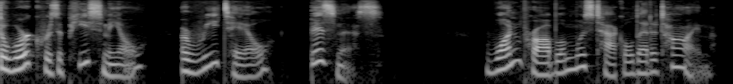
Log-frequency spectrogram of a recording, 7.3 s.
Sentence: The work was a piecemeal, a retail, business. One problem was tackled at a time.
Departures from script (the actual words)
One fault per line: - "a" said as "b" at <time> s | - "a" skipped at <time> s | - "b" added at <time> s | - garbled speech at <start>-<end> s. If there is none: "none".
none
